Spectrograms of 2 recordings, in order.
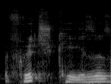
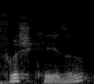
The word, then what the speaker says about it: Frischkäse: ja auch nicht Fritschkäse, sondern du sagst Frischkäse. Und so musst du das auch aussprechen.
